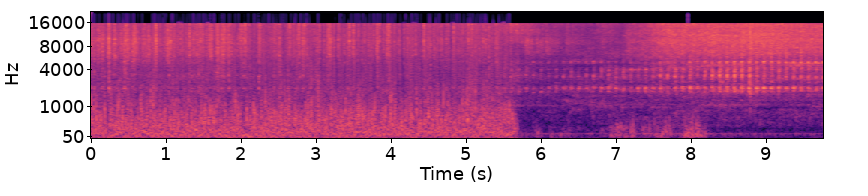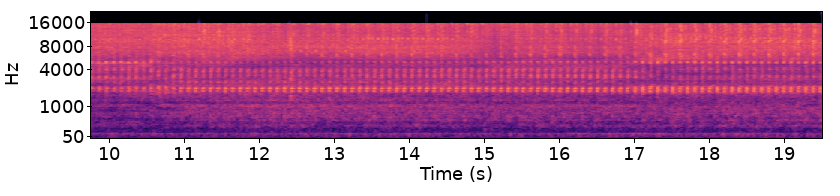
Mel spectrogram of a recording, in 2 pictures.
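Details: 2003 Dodge Durango with a used replacement engine idling with a steady, quick ticking, about three ticks a second; driven long like this, the ticking was fixed by adding transmission fluid.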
